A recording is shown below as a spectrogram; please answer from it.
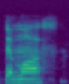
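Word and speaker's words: Demoff: So he how do you say Kevin Dimoff? Am I saying that right? I believe that's the GM. No, you're right. The Rams COD. Yeah, Kevin Dimoff.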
